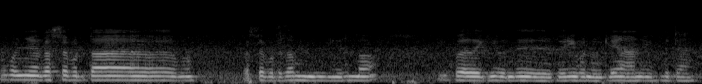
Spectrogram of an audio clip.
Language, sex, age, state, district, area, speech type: Tamil, female, 60+, Tamil Nadu, Mayiladuthurai, urban, spontaneous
